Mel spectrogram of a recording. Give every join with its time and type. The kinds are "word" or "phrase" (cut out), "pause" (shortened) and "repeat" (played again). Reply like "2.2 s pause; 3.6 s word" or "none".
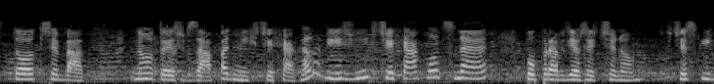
1.8 s word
